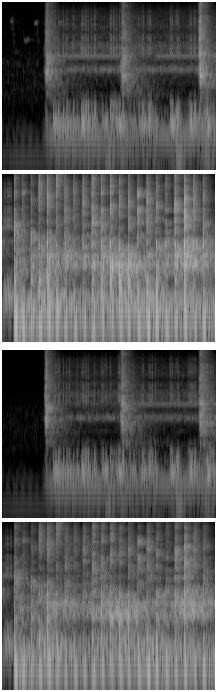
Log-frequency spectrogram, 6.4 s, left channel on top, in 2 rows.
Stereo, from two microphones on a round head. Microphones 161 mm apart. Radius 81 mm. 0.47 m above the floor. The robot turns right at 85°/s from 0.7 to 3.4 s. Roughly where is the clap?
Left.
